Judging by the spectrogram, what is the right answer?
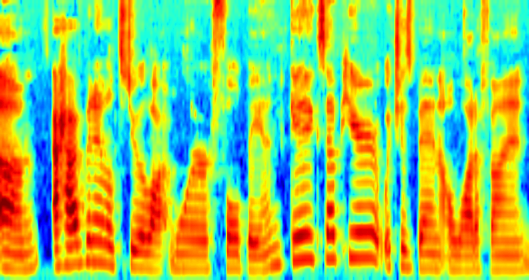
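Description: A woman with an American accent has an ordinary speaking voice, a fairly low pitch and lively intonation. The recording is very clean, with a silent background. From US South, northern Florida. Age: 20s. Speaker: country singer-songwriter. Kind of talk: casual interview chat.

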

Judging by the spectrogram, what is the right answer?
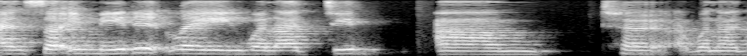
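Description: A woman with an Australian accent speaks at medium pitch in a monotone, flat intonation. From Sydney, Australia (Vietnamese family). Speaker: career coach. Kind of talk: casual interview. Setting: video call.

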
